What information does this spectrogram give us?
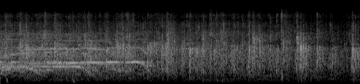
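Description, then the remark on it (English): An audience at a church gathering claps steadily for two church leaders asked to stand up, in a dense, continuous wash of applause that holds at a fairly even loudness throughout, with a brief whistle or cheer near the start. “Girls, stand up, give them a big hand clap.”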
